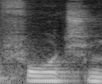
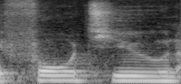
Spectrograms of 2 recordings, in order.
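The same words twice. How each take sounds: First: FORTUNE as "FOR-chun"; coalesced form. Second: FORTUNE as "FOR-tyoon"; uncoalesced form. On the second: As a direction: say fortune with t plus y. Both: Shown as a demonstration. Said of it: "can you say fortune and fortune".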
